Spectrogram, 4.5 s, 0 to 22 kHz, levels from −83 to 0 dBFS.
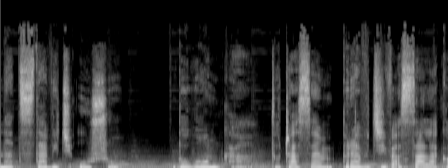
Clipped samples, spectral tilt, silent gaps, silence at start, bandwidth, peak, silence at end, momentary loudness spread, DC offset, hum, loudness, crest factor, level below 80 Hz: under 0.1%; -4 dB/octave; none; 0 s; 19 kHz; -4 dBFS; 0 s; 11 LU; under 0.1%; none; -21 LUFS; 18 dB; -50 dBFS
